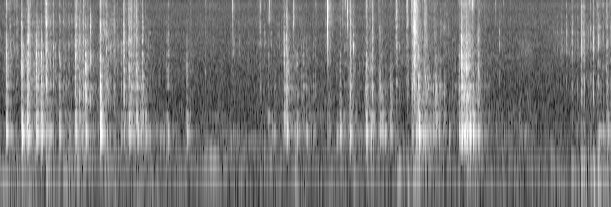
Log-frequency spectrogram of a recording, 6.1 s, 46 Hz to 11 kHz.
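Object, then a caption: Bar soap carved with a knife blade. A solid rectangular hard bar of orange and white striped soap, held in the hand, is carved with a red utility knife blade so that shavings and flakes scrape off the surface. The result is a run of short, dry, crisp scraping and crackling strokes with a faint pitched tone near 330 Hz and bright, high edges, each dying away almost at once. Brief pauses separate the strokes.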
